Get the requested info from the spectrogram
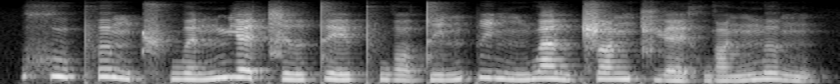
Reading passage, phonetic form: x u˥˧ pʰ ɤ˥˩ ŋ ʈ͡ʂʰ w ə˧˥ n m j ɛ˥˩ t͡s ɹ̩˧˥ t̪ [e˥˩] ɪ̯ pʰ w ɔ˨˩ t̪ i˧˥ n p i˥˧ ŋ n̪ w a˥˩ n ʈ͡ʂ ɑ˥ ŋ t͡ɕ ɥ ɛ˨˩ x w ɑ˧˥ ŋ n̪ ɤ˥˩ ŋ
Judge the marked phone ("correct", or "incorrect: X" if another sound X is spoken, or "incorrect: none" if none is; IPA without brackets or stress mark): incorrect: e˧˥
